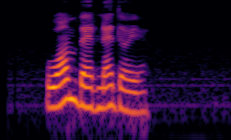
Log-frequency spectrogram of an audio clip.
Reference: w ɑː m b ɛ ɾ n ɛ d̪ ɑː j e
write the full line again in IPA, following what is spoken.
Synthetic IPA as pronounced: w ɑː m b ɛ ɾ n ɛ d̪ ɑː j ɛ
